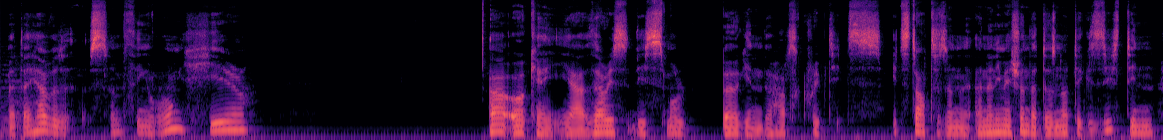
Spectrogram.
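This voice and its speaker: Man, casual tutorial host, medium pitch, halting delivery, thinking aloud, music underneath. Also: darkish tone. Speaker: tutorial host and game developer. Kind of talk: casual screencast programming tutorial.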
